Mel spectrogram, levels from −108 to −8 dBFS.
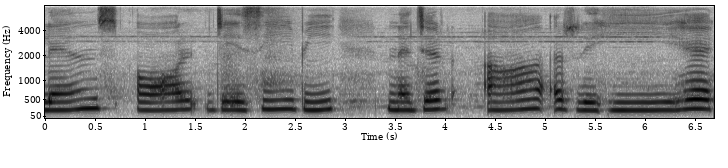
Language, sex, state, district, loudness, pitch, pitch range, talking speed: Hindi, female, Madhya Pradesh, Umaria, -17 LUFS, 225 Hz, 215-240 Hz, 65 wpm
